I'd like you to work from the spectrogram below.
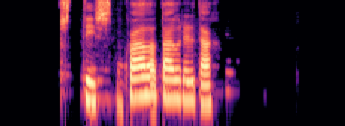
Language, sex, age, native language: Icelandic, female, 30-39, Icelandic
